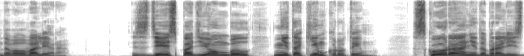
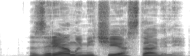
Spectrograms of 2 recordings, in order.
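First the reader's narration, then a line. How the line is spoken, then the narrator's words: Quiet grumbling soldier. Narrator (Russian): тихо проворчал один из солдат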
